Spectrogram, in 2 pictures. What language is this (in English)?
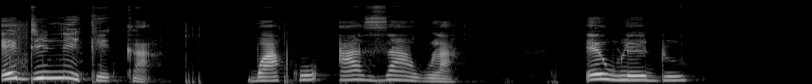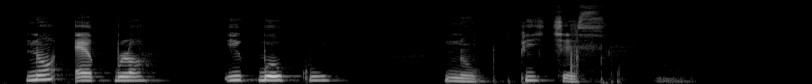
Ikposo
